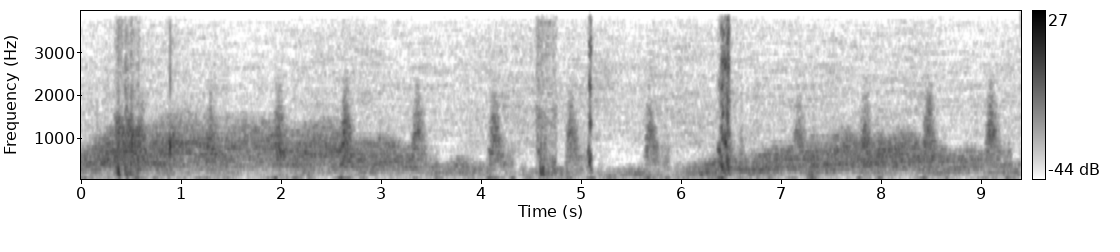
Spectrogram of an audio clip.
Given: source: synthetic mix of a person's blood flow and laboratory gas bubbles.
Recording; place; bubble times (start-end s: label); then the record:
Doppler ultrasound of blood flow; subclavian vein
0.00-0.02 s: bubbles
0.34-0.61 s: bubbles
0.88-0.97 s: bubbles
4.57-4.78 s: bubbles
5.08-5.14 s: bubbles
6.38-6.53 s: bubbles
From the record:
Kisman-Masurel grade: 122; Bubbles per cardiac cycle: 1 to 2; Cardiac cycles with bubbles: 10 to 50%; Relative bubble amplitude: moderate (0.250 to 0.450); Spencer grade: 2 (many but less than half of the cardiac periods contain bubble signals, singularly or in groups); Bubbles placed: anywhere in the cardiac cycle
